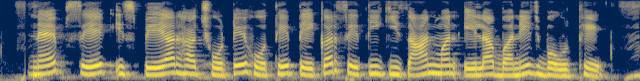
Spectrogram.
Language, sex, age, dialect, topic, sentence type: Chhattisgarhi, female, 60-100, Central, agriculture, statement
